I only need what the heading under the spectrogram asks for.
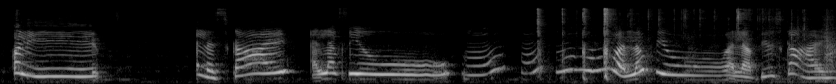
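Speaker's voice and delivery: very high squeaky pet voice; squeaky praising a dog. Real, not acted. Cooing to her dogs.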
